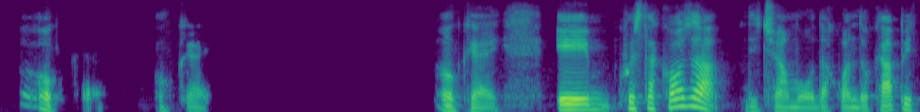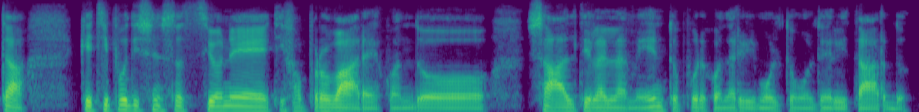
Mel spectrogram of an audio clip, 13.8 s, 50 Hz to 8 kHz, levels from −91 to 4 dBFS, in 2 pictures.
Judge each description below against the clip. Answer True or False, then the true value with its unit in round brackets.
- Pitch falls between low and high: False (95 Hz)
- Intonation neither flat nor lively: True (4.3 semitones)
